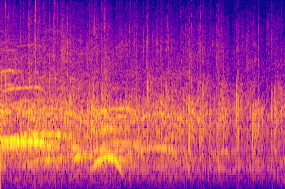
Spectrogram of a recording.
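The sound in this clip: Audience clapping during a sermon: dense, steady applause that stays loud throughout and tapers only slightly, with a voice faintly audible over it.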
